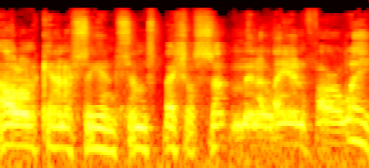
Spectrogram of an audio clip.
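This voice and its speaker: Over light background noise, a man uses a raspy, put-on character voice, fairly high in pitch, at a moderate pace. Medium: stage play. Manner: folksy, drawling, homespun.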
